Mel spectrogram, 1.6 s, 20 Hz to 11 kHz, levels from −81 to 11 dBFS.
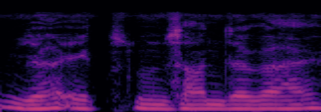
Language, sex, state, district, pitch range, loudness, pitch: Hindi, female, Bihar, Araria, 120-130 Hz, -36 LUFS, 125 Hz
